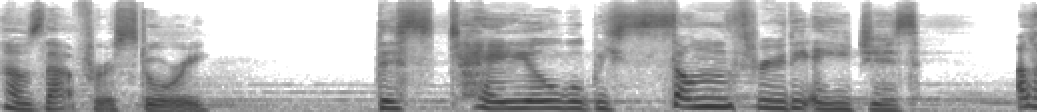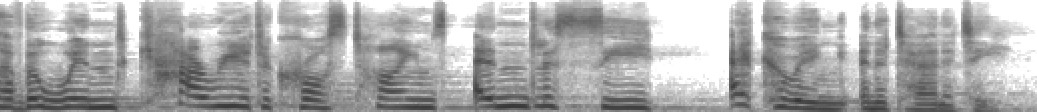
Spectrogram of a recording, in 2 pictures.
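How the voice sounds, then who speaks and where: A woman voicing a young, horned wandering bard in a video game, a cheerful yet wistful poet who speaks in lyrical, expressive storytelling with a reverberant tail. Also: high-pitched, unhurried. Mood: playful, warm. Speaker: game character voice. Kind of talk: scripted character monologue.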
